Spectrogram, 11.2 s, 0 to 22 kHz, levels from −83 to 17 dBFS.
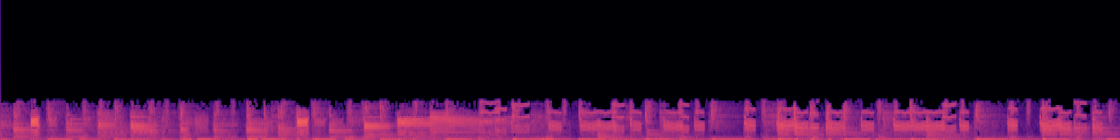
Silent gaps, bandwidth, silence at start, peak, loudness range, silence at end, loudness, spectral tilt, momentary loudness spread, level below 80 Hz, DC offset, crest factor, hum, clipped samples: none; 6.6 kHz; 0 s; -4 dBFS; 2 LU; 0 s; -21 LUFS; -2.5 dB/octave; 6 LU; -36 dBFS; 1%; 18 dB; none; under 0.1%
